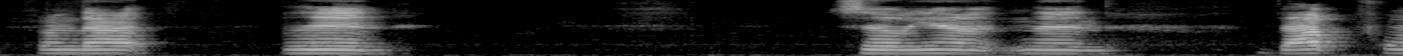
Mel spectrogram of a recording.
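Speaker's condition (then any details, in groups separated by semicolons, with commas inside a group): Cerebral palsy; brain damage, epilepsy, seizures since age one; diagnosed at age three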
